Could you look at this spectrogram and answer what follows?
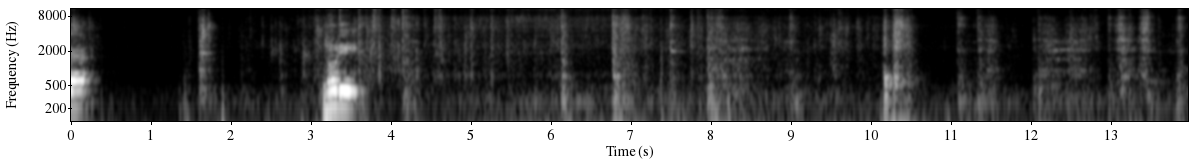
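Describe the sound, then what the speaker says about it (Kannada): Potato chips frying in hot oil, a soft steady sizzle with occasional stirring scrapes, under a person's speech. "ಈಗ ಎಣ್ಣೆ ಒಳಗೆ ಹಾಕಿವತ್ತ. ನೋಡಿ ಕರಿಯಾಕತ್ತೀವಿ."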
